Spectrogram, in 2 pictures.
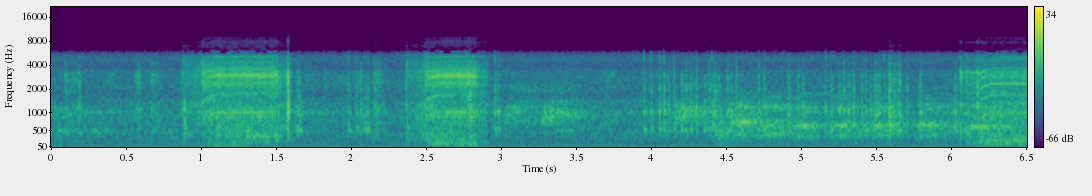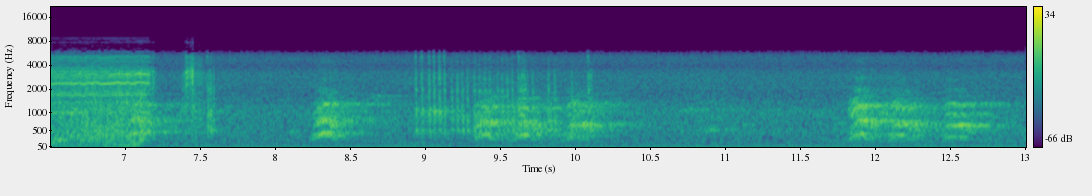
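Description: Dogs at play, a dachshund and a komondor puppy: two sharp, high yapping barks a little after a second in and again near three seconds, a longer drawn-out yelp about six seconds in, then shorter, lower yaps around eight, nine and twelve seconds.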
